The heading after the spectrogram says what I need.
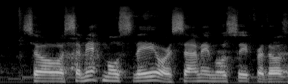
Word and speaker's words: Samih Moussly: So, Sami Mosley or Sami Mosley for those of you who don't know how to pronounce my name.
